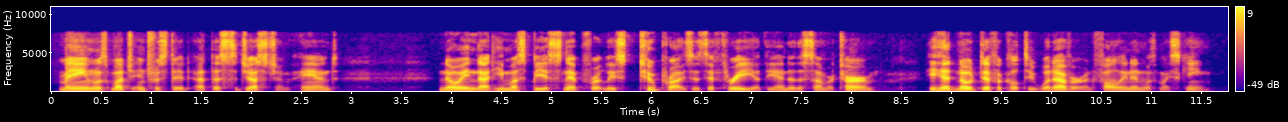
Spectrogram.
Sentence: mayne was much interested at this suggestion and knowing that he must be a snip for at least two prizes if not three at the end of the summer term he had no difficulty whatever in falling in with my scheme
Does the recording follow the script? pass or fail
fail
